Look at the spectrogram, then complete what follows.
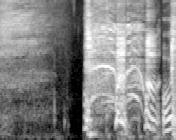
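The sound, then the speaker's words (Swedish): After a brief silence, someone breaks into a loud fit of coughing, about four harsh, throaty bursts in quick succession, after getting water down the wrong way. “Ursäkta, men jag satte vatten i halsen nu.”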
